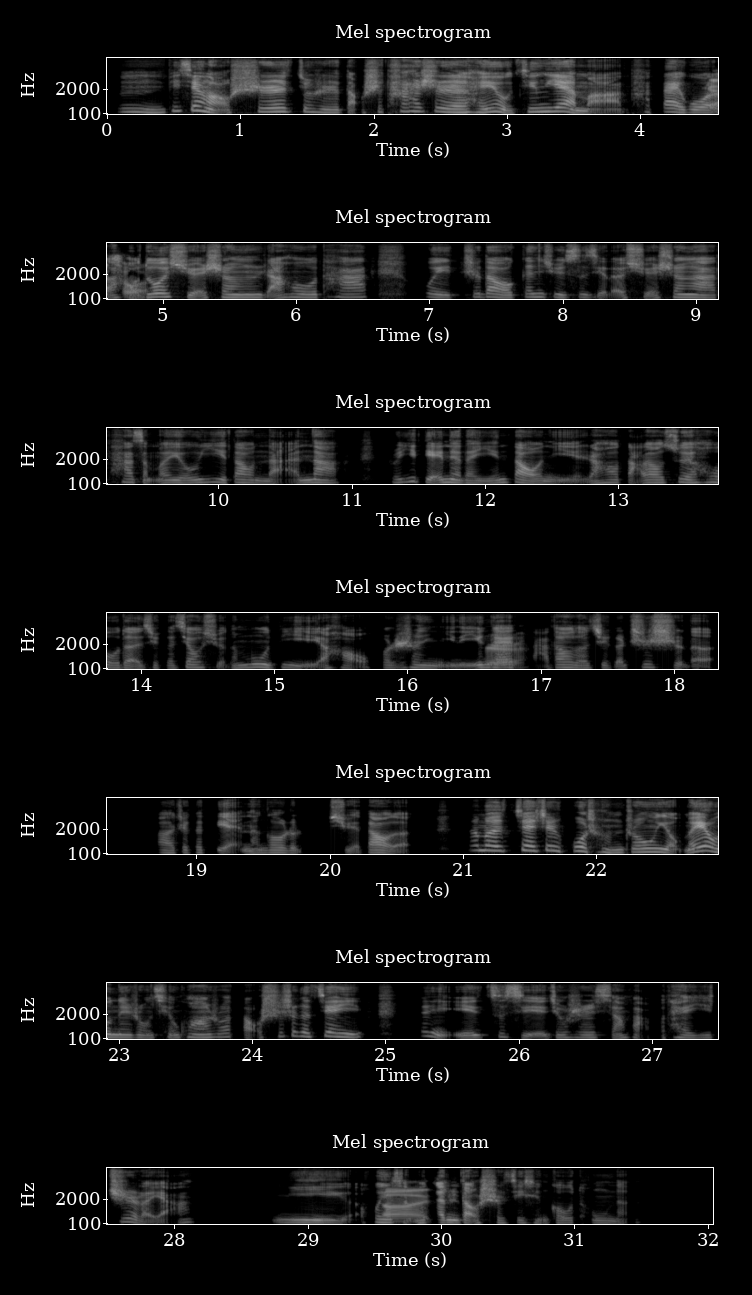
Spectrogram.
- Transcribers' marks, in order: other background noise
- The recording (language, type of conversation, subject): Chinese, podcast, 你是怎样把导师的建议落地执行的?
